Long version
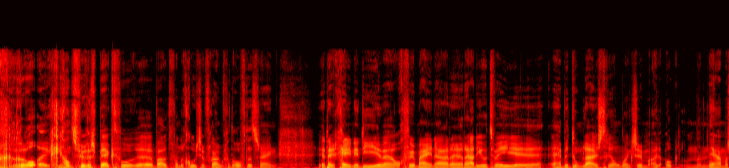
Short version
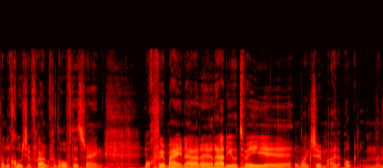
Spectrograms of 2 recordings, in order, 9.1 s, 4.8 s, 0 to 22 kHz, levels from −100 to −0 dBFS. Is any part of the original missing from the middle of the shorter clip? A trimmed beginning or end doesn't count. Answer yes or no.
yes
